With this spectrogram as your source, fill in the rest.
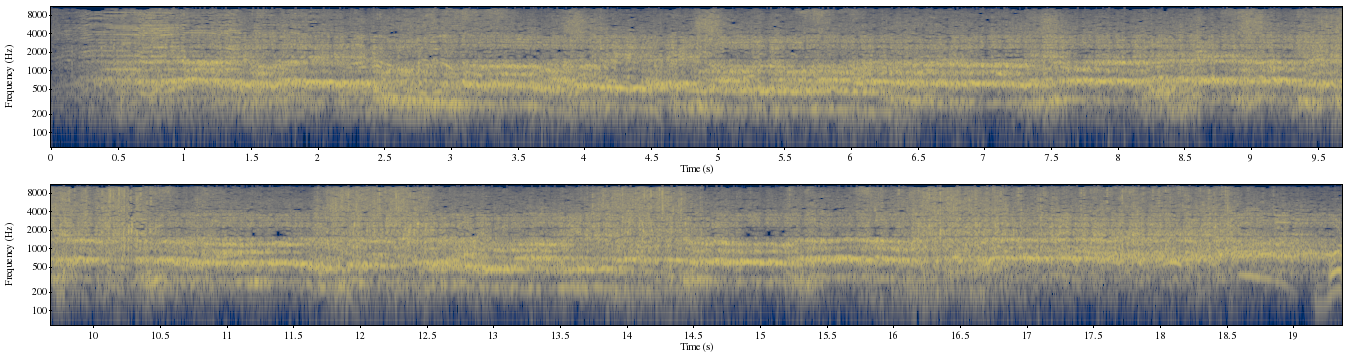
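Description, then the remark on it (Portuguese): A large crowd of Girondins de Bordeaux football supporters chants in unison in a stadium, a loud, steady wall of many voices carrying a sung melody with no break for the whole stretch, rising and swelling in waves. “vous, tous ensemble, on va chanter.”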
